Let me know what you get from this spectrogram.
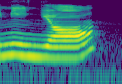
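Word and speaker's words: niño: como te llamas okay en ye is a different letter it's like an ny and yay nino okay p is like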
